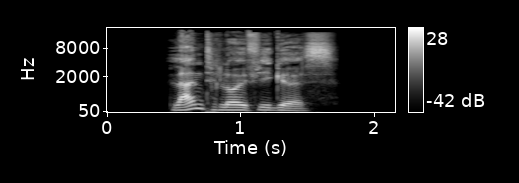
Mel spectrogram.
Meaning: strong/mixed nominative/accusative neuter singular of landläufig
- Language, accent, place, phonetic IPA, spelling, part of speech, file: German, Germany, Berlin, [ˈlantˌlɔɪ̯fɪɡəs], landläufiges, adjective, De-landläufiges.ogg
